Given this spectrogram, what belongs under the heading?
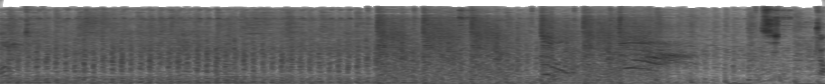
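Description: A helicopter whirs with a dense, continuous rotor chop in the video game XIII, overlaid by bursts of gunfire and crashes, with someone talking over the din.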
